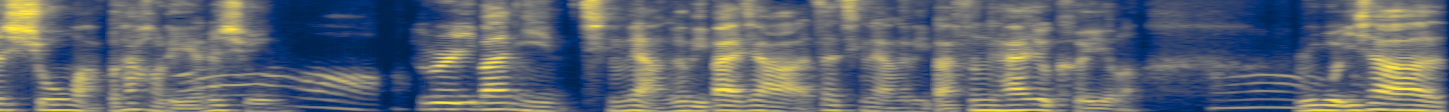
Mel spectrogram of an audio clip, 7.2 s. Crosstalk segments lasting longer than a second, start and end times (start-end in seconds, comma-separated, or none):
none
